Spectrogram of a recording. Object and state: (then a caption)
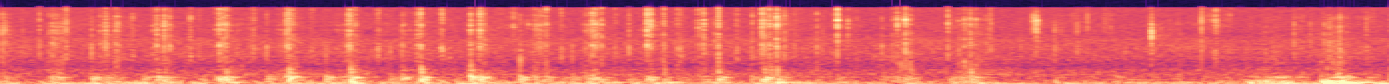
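Bar of soap. Long blue acrylic nails scratch and tap quickly along the side of a solid white bar of soap standing on its edge. The result is a dense, uneven patter of dull, low scratches and soft taps that stop dead with no ring, and it grows a little louder near the end.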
